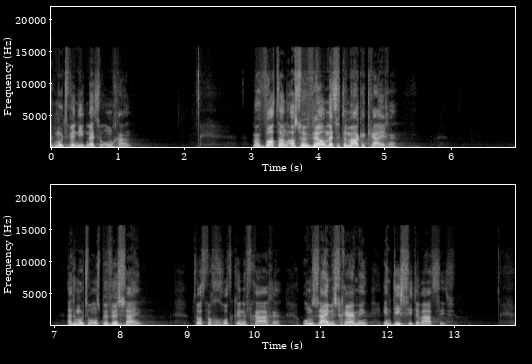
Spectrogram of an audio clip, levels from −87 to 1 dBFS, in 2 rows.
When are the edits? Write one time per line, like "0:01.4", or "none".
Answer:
none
